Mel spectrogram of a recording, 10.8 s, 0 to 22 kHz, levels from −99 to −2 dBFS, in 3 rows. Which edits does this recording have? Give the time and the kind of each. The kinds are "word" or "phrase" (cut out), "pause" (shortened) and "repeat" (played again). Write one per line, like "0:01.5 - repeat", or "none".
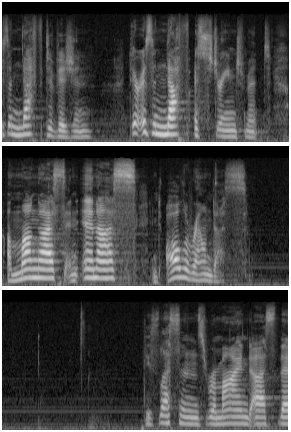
none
